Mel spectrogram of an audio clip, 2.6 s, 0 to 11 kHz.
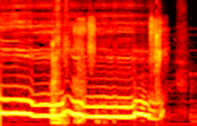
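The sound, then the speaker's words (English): A person imitates an overly dramatic husky howl with their voice: one sustained, whiny, wavering tone lasting about two seconds, loud and alone, then breaking off abruptly. “He just like does overly dramatic husky howling and like rolling around on the ground like no, like a 2-year-old or something.”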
